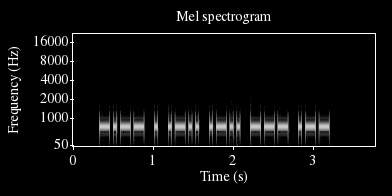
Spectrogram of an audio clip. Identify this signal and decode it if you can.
Morse code, heard as a keyed tone, about 28 wpm, 700 Hz. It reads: YELLOW
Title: Six Letter Words - 28wpm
